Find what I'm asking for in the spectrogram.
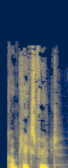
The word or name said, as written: kompiler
